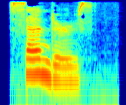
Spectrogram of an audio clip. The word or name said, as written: sanders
